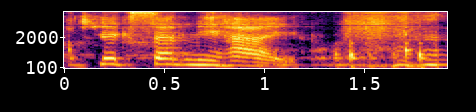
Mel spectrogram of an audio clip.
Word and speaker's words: Csikszentmihalyi: I'll never be able to pronounce his last name. Csikszentmihalyi.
